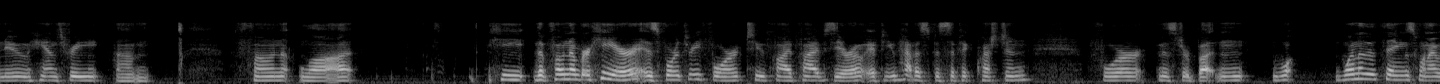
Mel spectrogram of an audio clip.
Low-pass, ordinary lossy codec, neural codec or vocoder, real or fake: 7.2 kHz; AAC, 32 kbps; none; real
